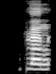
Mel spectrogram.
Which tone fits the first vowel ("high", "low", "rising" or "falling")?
high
